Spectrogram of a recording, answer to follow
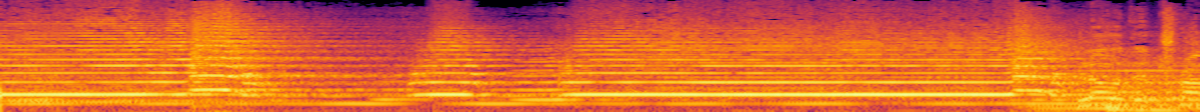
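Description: Ram's-horn shofar blasts: a long held note that bends upward and breaks off about a second in, a short blast at about two seconds, then a long steady blast that stops about five seconds in.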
